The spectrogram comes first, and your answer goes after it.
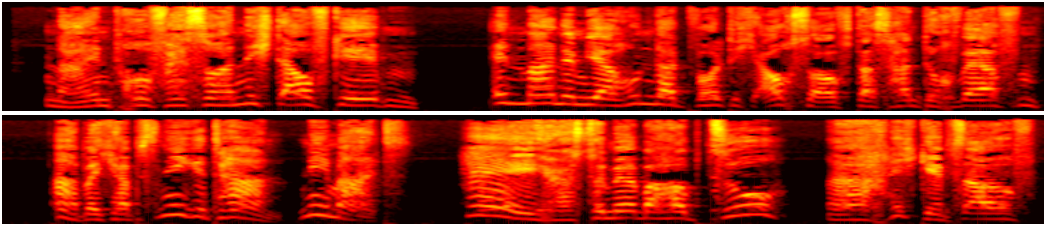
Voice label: German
